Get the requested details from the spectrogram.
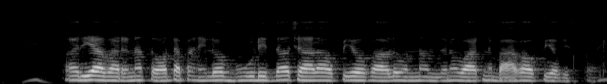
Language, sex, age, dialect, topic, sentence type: Telugu, female, 31-35, Central/Coastal, agriculture, statement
